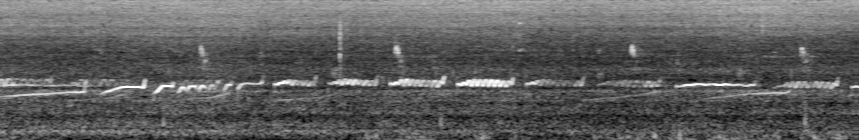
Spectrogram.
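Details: Eurasian curlew calling: a long run of rising, bubbling whistled notes, each climbing and then held, following one another rapidly over steady low rumbling background noise.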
